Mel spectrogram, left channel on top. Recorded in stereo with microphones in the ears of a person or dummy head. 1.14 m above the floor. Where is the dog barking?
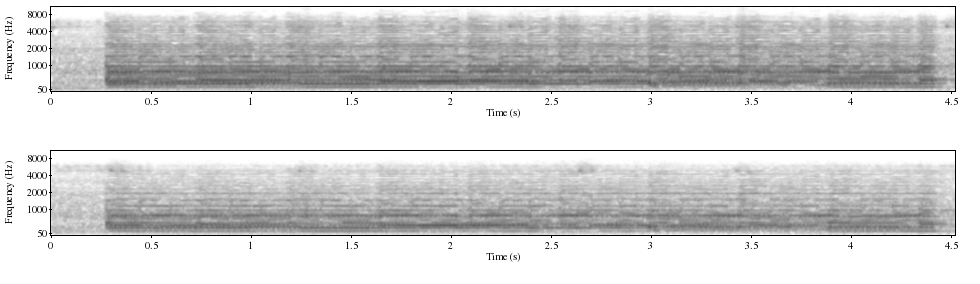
I don't hear a dog barking.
